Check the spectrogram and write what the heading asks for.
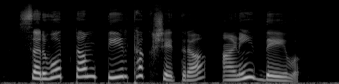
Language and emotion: Marathi, neutral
